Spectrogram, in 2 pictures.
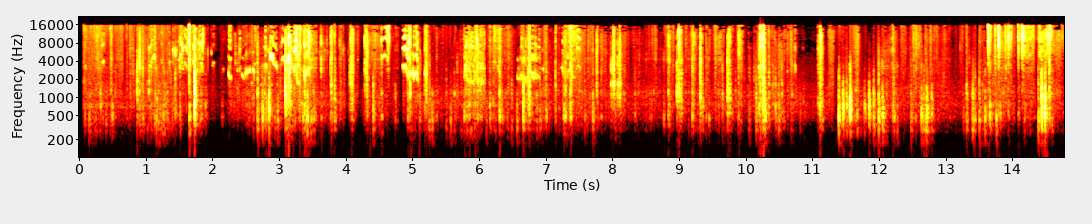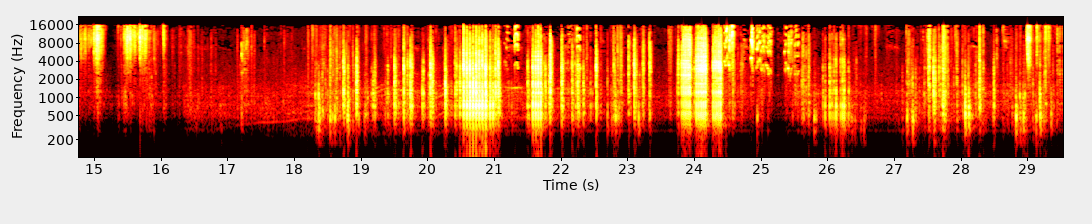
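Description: Wooden flat-pack cat-furniture panels and tubes knocking and clattering irregularly as they are picked up and set down on a parquet floor, with a louder thud a little past the middle.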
